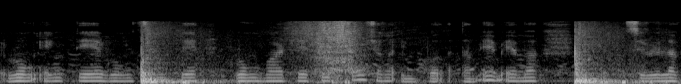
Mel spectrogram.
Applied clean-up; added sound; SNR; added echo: none; Fireworks; -2 dB; reverberation time 0.6 s.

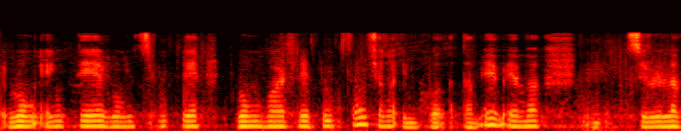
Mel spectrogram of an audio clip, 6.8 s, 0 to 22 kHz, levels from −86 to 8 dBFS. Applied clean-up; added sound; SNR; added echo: neural separator model SepFormer DNS4.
